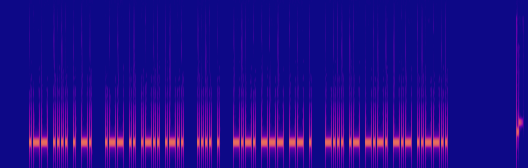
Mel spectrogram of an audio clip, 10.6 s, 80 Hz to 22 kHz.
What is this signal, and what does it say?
Morse code, heard as a keyed tone, about 28 wpm, 700 Hz. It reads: WHEN WILL HE COME BACK?
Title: Sentences from Top 200 Words 30wpm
